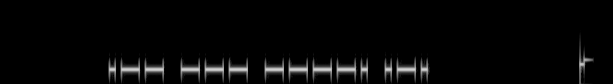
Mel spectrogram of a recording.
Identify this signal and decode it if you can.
Morse code, heard as a keyed tone, about 20 wpm, 700 Hz. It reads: WO9R
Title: USA Call Signs - 4 Characters - 3x Character Spacing - 20wpm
